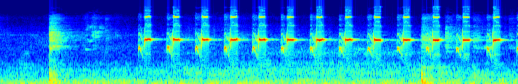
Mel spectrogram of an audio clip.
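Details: Olive-backed Tailorbird, hungry and in full voice, delivering a long rapid run of ringing, piercing notes at about three per second. A brief harsh burst precedes the series and low background hum persists.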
